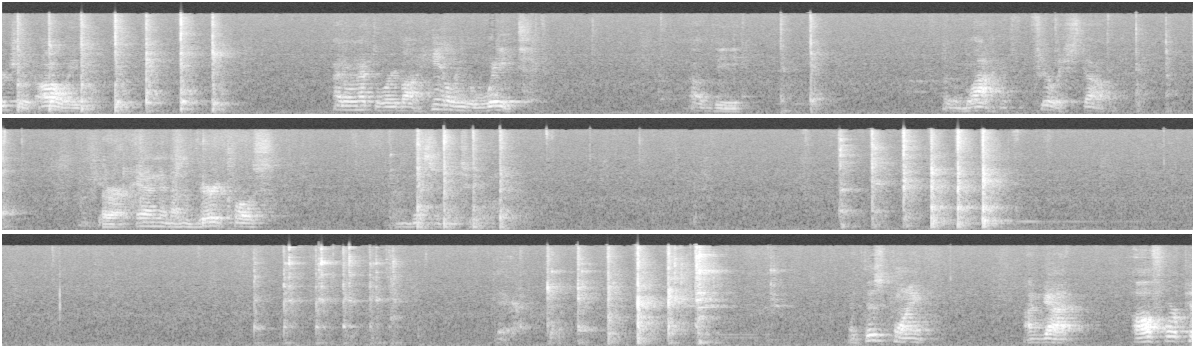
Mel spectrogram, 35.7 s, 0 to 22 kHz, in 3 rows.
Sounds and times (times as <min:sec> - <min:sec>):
Speech: 0:00.0 - 0:01.0, 0:03.3 - 0:05.5, 0:06.8 - 0:07.5, 0:09.4 - 0:11.2, 0:12.7 - 0:14.7, 0:15.8 - 0:17.1, 0:28.8 - 0:29.2, 0:32.3 - 0:33.2, 0:34.0 - 0:35.7
Inside, small room: 0:00.0 - 0:35.7.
